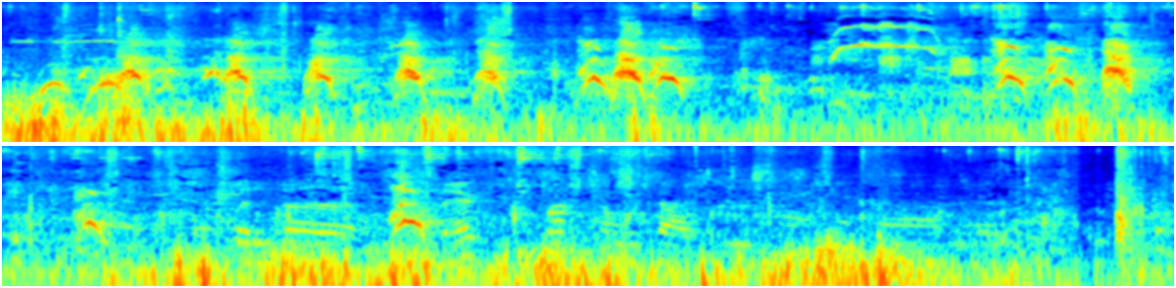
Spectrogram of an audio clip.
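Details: Pet Miniature Pinscher warning when harassed, giving a series of short, high, nasal yips and whines at irregular intervals. People talk throughout, and a brief higher squeaky sound occurs midway.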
